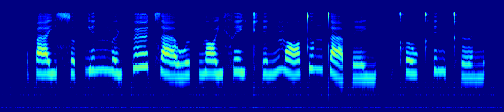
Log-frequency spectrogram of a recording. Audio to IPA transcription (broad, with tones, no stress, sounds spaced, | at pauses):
p aː˨ j s ʊ˨˥ k̚ j ɪ˥ ŋ m ɵ˨˧ ɥ p œː˥ t͡s aː˨˩ w ʊ˨ k̚ n̪ ɔː˨ j f e˧ j kʰ ɪ˨˥ ŋ m ɔː˨˥ t̪ ʊ˥ ŋ t̪ aː˨˩ p e˨ j | kʰ o˧ w kʰ ɪ˥ ŋ kʰ ɵ˨ n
